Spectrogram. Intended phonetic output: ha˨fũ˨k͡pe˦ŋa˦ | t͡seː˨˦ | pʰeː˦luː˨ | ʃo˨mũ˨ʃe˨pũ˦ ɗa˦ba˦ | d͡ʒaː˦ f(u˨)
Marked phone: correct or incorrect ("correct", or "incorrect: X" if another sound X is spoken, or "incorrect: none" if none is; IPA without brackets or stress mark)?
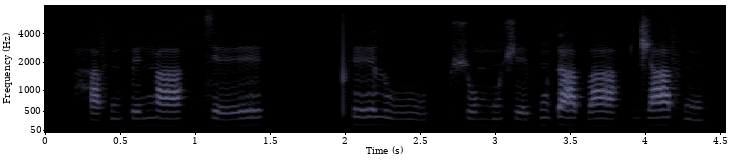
incorrect: ũ˨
